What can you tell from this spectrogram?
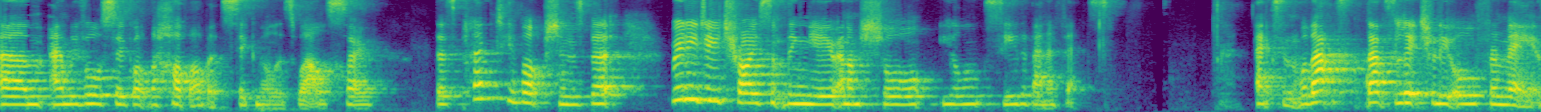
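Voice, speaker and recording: Audible room echo around a woman's fairly high-pitched voice with normal pitch movement. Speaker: marketing consultant. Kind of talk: presentation. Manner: fast.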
